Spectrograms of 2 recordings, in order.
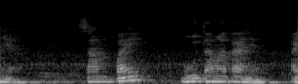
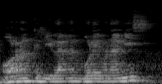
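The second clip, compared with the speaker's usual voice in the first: ordinary talk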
